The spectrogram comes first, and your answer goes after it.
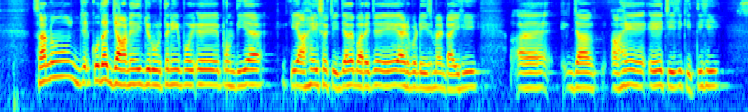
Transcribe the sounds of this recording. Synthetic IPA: saːnũːkʊd̪aːd͡ʒaːneːd̪iːzəɾuːɾət̪nĩːpõːnd̪iːɛː | kɪaːɦẽːɪst͡ʃiːd͡ʒãːd̪eːbaːɾeːt͡ʃeːɛːɖbəʈiːzmɛ̃ːɳʈaːiːɦiː | d͡ʒãːaːɦẽːeːt͡ʃiːd͡ʒkiːt̪iːɦiː

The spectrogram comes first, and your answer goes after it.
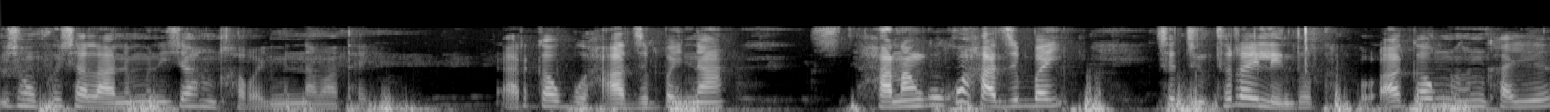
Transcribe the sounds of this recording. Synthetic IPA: isɔŋpʰɯjsalanɯmɯnizahɯŋkʰaba̰jmɯnːamatʰaj | a̰ɾkawbɯha̰zɯbajna | hanaŋɡukʰɔhazɯbaj | sɯtiŋtʰɯɾajlendɔtʰʔa̰kawŋɯhɯŋkʰajɯ

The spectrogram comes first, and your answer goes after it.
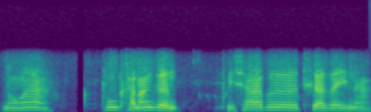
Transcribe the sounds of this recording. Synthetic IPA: nɔŋa | b̥uŋkʰanaŋɡɯn | pʰɯjsabɯtʰɯazajina

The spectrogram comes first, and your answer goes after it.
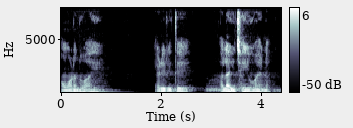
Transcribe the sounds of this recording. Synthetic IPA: ʋəɽ̃ənuaːɦe | ɐ̰ɦɪɽiɾiːt̪e | ɐ̰laːɦit͡ɕʰɐjũaːɦɪnɪ̆

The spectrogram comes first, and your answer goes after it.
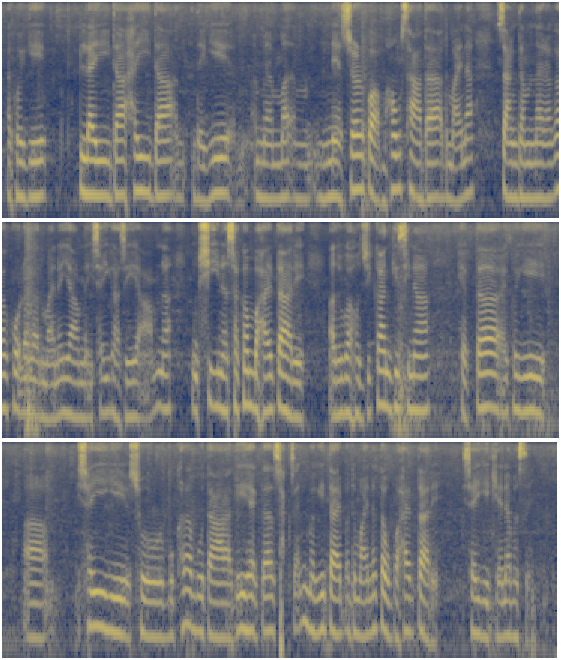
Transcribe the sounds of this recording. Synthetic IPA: ɐkʰojɡi | lɐjdɐhɐjdɐdɐɡi | nesɐɾkamɐhawsadɐːdumajnɐ | z̥aŋdɐmnɐɾɐɡakʰot̚ɾɐɡaːdumajnɐjamnɐisajɡazija̰mnɐ | nuŋsinɐsɐkɐmbɐɦajp̚taɾe | ɐ̰duɡaɦawzikːanɡisinahek̚tɐɐ̰jkʰojɡi | isajɡisuɾbukʰɐɾabutaɾadihek̚tɐsḁk̚t͡ʃɐnbɐɡitajpɐdumajnɐtɐwbɐhajbɐtaɾḛ | isajɡikʰenɐbɐse

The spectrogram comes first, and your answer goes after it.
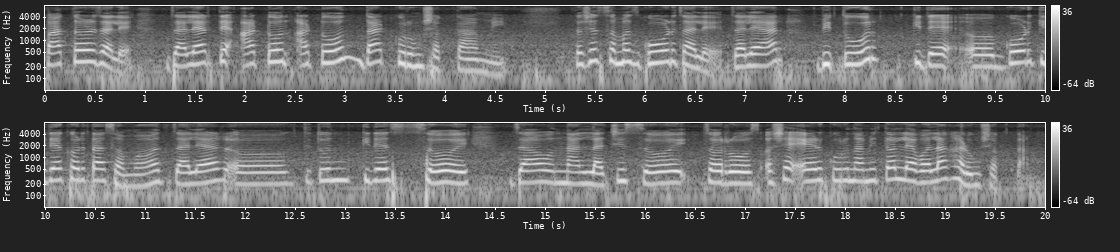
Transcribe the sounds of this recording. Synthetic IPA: pat̪əɭd͡zalḛ | d͡zaljaɾt̪ẽʔaʈona̰ʈond̪aʈkəɾũŋɡɕəkt̪aːmḭ | t̪əɕet͡ssəməd͡zɡoɽd͡zalḛd͡zaljaɾ | bʱit̪uːɾkit̪eɡoɽkit̪ɛkəɾt̪asəməd͡zd͡zaljaɾ | t̪it̪uːnkit̪ɛsəj | d͡zawnalːat͡ɕisəjt͡səɾosə̰ɕeʔeɽkəɾuːnamit̪əlɛʋəlakʰaɽuŋɡɕəkt̪a̰

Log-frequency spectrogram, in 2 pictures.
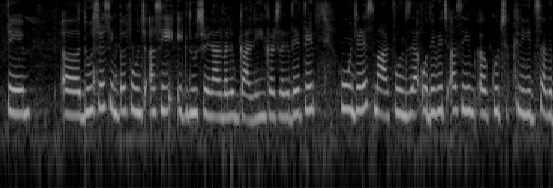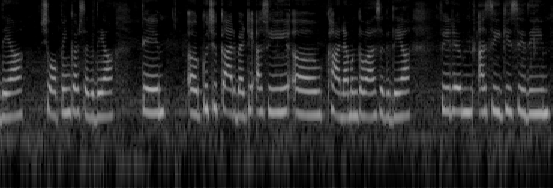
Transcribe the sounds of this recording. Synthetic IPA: t̪eː | d̪uːsɾeːsɪ̃mpəlpʰoːnt͡ʃəsĩːʔɪkd̪uːsɾeːnaːlmət̪ləbɡəlnĩĩːkəɾsəkd̪eːt̪eːhʊnd͡ʒeːɽeːsmaːɾʈ̚ʰpʰoːnzɛːʔoːd̪eːʋɪt͡ʃəsĩːkʊt͡ʃʰkʰəɾiːd̪səkd̪eːãː | ʃɔːpɪ̃ŋɡkəɾsəkd̪eːãː | t̪eː | kʊt͡ʃʰkəɾbɛːʈʰeːʔəsĩːkʰaːnãːməŋkəʋaːsəkd̪eːɦãː | pʰɪɾəsĩːkɪseːd̪iː

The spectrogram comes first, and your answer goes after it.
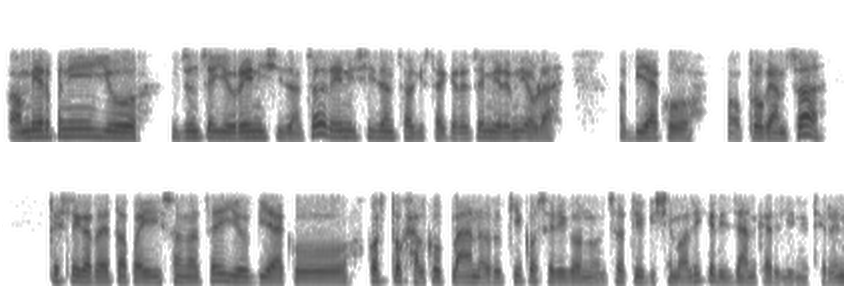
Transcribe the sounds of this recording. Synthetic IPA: ʌmeɾopʌnijod͡zunt͡saĩjoɾenisid͡zʌnt͡sʰʌrenisid͡zʌnsʌkisʌkeɾʌt͡saĩmeɾopʌniewʈa | bijako | proɡramt͡sʰʌ | t̪esleɡʌrd̪at̪ʌpaĩsʌŋɡʌt͡saĩjobijakokʌst̪okʰalkoplanɦʌɾukekʌsʌɾiɡʌrnuɦunt͡sʰʌt̪jobisʌemaʌlikeɾid͡zankaɾilinet̪ʰjoɾʌjni

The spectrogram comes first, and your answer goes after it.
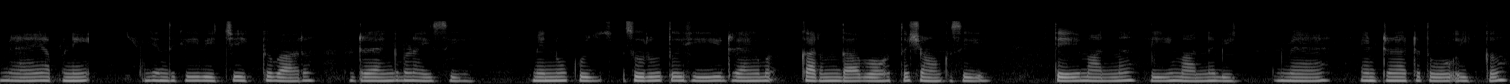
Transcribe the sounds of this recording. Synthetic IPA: mɛ̃ːaːpniː | zɪnd̪əɡiːʋɪt͡ʃɪkbaːɾɖɾɛ̃ːŋɡbəɽ̃aːiːsiː | mɛːnũːkʊsʊɾuːt̪õːɦiːɖɾɛ̃ːŋɡ | kəɾənd̪aːbɔːt̪ʃɔːksiː | t̪eːmənɦiːmənbɪt͡ʃ | mɛ̃ː | ɪɳʈəɾnɛːʈt̪õːɪk

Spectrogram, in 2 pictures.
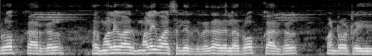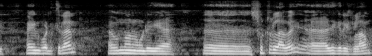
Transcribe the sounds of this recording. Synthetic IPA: roːp̚kaːɾɣɐɭmɐlɐɪʋaːmɐlɐɪʋaːsɪlɪɾɯkːɪrɐðɯɐðɪlɐɾoːp̚kaːɾɣɐɭ | pɐndroːʈrɐɪpɐjɐnpɐɽɯt̪ːɪlaːn | ʊnːɯnɐmːɯɽɐjɐ | sʊʈrɯlɐːʋɐɪɐðɪɣɐɾɪkːɐɭaːm

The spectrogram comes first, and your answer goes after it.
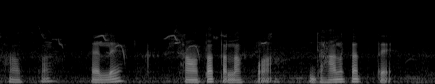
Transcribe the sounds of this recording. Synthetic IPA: sãwt̪a | ɛlɛ | sãwt̪at̪a̰lakɔwa̰d͡ʒaɦalkat̪ːɛ̰

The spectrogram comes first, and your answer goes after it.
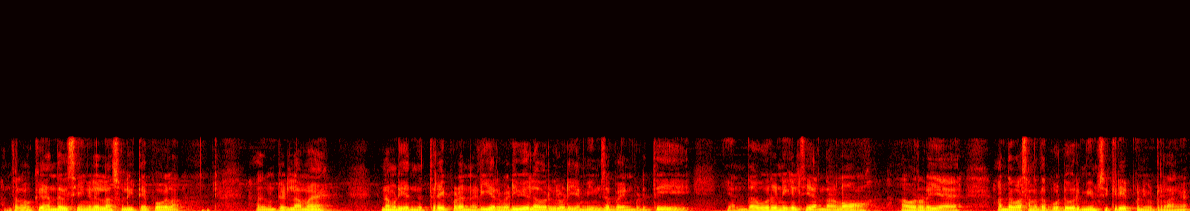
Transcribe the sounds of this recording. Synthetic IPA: ɐnd̪ɐlɐʋɯkːɯɐnd̪ɐʋɪʂɐjɐŋɡɐɭɛlːãːsɔlːɪʈːeːpoːɣɐlãː | ɐðɯmɐʈːʊ̃ɪlːaːmɐ | nɐmːɯɽɐjɐɪnd̪ɐt̪ɪɾɐɪpːɐɽɐnɐɽɪjɐɾʋɐɽɪʋeːlɐʋɐɾɣɐɭɯɽɐjɐmiːmsɐpɐjɐnpɐɽɯt̪ːi | ɛnd̪ɐɔɾɯnɪɣɐɻt͡ʃːɪjaɪɾɯnd̪aːlʊ̃ | ɐʋɐɾɯɽɐjɐ | ɐnd̪ɐʋɐsɐnɐt̪̬ːɐpoːʈ̬ːɯɔɾɯmiːmskɪɾɪjeːʈ̚pɐɳːɪʋɪʈːrɯɾaːŋɡɐ

